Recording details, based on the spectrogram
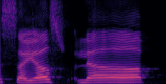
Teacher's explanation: صاد حرف مستعلیہ کا ہے، اس کو پر پڑھیں گے، لام کو کھینچ کر ادا کریں گے، اور اس کے بعد الف مدہ ہے، الف سے پہلے زبر ہے تو الف مدہ اور یہاں پر ایک الف کی مقدار کھینچیں گے۔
